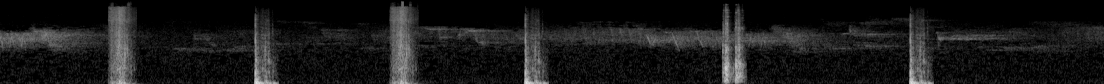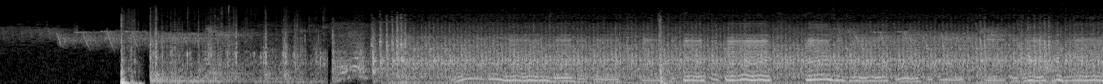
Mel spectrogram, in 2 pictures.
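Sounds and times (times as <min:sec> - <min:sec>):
sharp knocks: 0:02.6 - 0:02.8, 0:05.3 - 0:05.5, 0:09.1 - 0:09.4, 0:12.3 - 0:12.8.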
